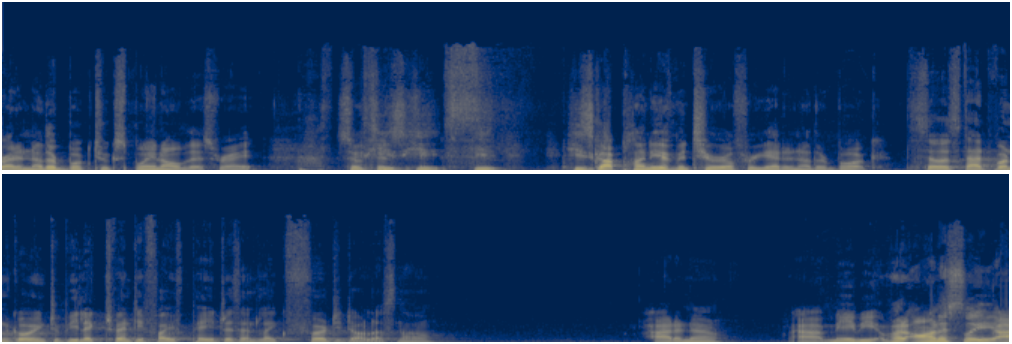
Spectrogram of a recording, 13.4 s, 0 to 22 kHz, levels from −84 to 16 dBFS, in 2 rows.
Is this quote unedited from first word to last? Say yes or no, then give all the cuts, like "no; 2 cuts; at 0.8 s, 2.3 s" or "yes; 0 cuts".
yes; 0 cuts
